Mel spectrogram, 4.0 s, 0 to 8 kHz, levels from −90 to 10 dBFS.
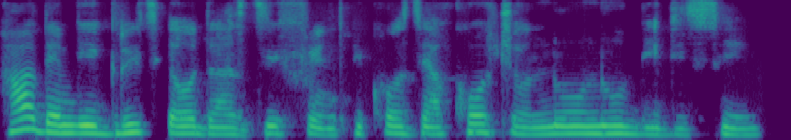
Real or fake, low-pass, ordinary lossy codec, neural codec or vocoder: fake; none; none; codec, 16 kHz, 2 kbps, X-Codec, HuBERT features, trained on general audio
